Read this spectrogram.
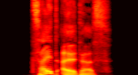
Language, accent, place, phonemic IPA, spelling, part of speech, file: German, Germany, Berlin, /ˈtsaɪ̯tˌʔaltɐs/, Zeitalters, noun, De-Zeitalters.ogg
- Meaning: genitive singular of Zeitalter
